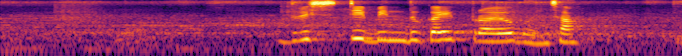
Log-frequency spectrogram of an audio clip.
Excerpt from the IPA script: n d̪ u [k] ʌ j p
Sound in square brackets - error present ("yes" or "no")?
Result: no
